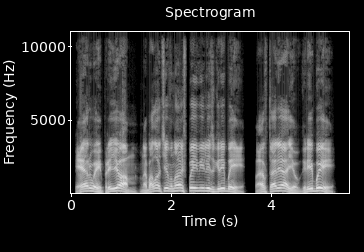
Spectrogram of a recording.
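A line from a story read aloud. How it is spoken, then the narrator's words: Loud general into transmitter. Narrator (Russian): Громко проговорил генерал в аппарат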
